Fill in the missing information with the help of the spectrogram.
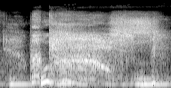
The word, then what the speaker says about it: Wukasch: And WooCash is WUKASCH. – And it's pronounced WooCash.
